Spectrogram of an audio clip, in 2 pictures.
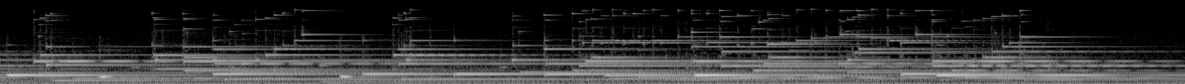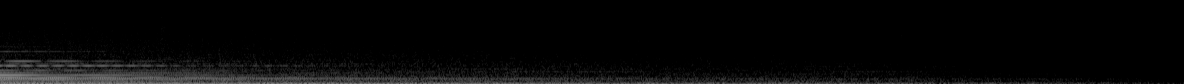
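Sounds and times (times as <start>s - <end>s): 
Polyphon 15-inch disc music box playing: 0.0s - 12.7s.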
